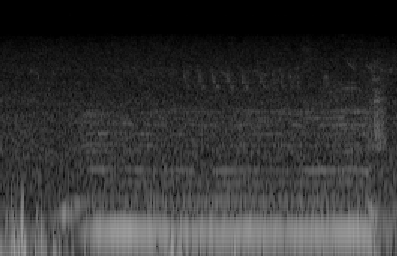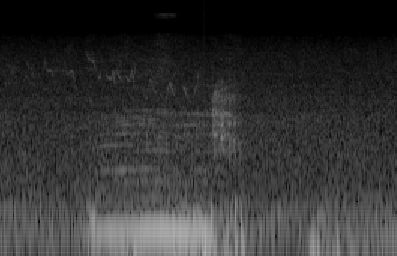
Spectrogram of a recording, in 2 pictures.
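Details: Angry Angus bull on a farm in Scotland, letting everyone know he is the boss. He gives two deep, steady droning bellows, the first about three seconds long and the second shorter, each ending in a brief rough rasp.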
